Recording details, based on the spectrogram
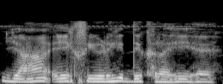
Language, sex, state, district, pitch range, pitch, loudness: Hindi, male, Arunachal Pradesh, Lower Dibang Valley, 125-140 Hz, 135 Hz, -14 LUFS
